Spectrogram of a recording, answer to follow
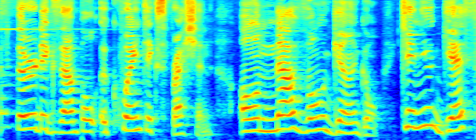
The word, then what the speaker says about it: en avant: It's not en avant, it is en avant, because the next word, avant, starts with a vowel.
